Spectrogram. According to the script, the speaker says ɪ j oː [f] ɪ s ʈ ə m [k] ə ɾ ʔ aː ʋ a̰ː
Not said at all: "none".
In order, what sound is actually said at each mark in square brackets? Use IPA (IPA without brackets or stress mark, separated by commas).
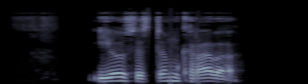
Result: s, kʰ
